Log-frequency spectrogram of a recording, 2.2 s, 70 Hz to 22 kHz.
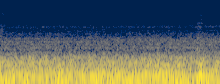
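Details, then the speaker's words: Truck with NV4500 manual transmission coasting in third: deep, steady rumble with no gear noise, which sounds normal. Gear noise appears only in first and second under engine braking. "On acceleration, everything is just as it should be. Third gear, everything sounds good."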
